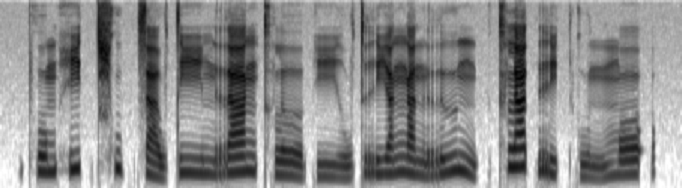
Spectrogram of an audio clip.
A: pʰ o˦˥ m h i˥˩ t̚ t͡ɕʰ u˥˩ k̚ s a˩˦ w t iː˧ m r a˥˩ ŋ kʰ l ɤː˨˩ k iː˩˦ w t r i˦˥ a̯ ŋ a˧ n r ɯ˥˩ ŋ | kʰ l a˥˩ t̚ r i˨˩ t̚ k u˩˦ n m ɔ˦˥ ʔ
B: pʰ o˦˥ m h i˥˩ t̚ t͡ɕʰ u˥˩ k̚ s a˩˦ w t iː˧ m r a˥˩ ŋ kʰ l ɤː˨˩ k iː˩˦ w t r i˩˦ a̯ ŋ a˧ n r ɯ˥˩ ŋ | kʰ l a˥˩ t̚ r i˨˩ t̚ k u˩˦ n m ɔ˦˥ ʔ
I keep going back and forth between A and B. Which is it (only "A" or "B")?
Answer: A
